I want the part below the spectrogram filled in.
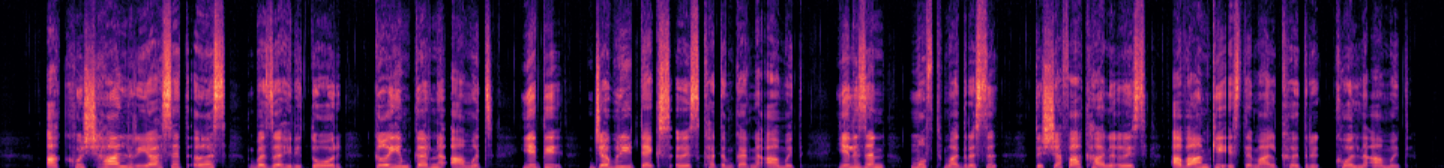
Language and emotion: Kashmiri, neutral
